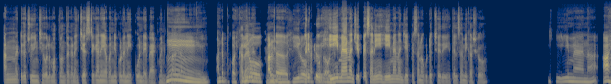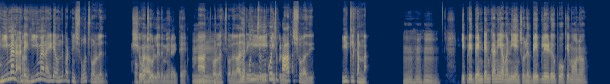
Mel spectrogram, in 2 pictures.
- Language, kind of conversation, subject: Telugu, podcast, నీ చిన్నప్పట్లో నువ్వు చూస్తూ పెరిగిన టీవీ కార్యక్రమం గురించి చెప్పగలవా?
- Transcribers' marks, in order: in English: "చెస్ట్"; other background noise; in English: "హీరో కల్ట్"; in English: "హీరో కటౌట్‌లా"; in English: "షో?"; in English: "ఐడియా"; in English: "బట్"; in English: "షో"; in English: "షో"; in English: "షో"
